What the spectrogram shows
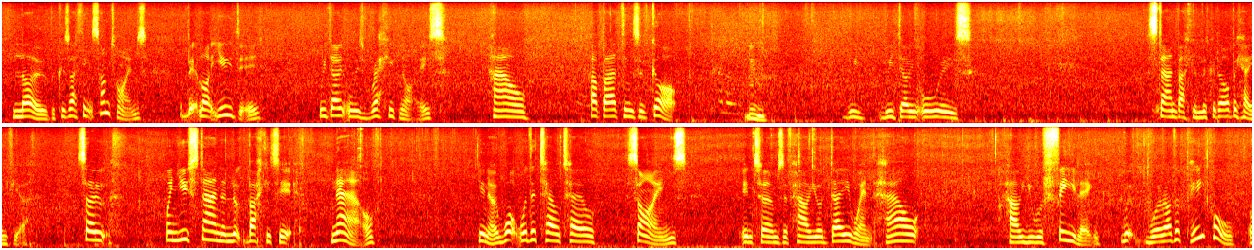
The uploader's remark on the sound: Take a walk and talk through Reelig Glen.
